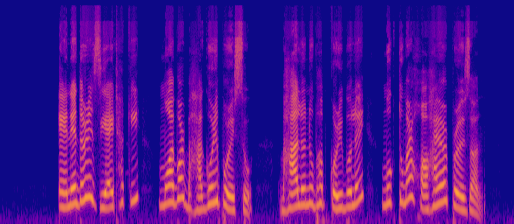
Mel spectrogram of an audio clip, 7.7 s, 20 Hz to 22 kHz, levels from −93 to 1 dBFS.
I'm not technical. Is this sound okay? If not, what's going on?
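Yes, no faults are audible, and the Opus voice compression carrying the speech leaves only light traces while keeping the full frequency range.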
